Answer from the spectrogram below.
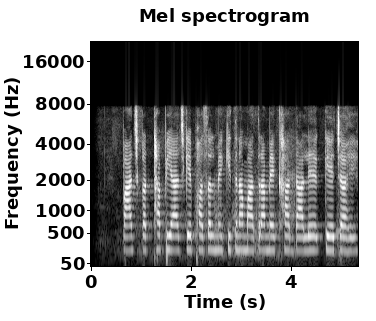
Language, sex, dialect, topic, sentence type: Magahi, female, Southern, agriculture, question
